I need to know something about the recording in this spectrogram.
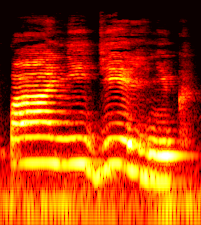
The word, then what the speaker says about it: понедельник: Meus queridos, às vezes o nós pronunciamos como a. Presta atenção на esse понедельник.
